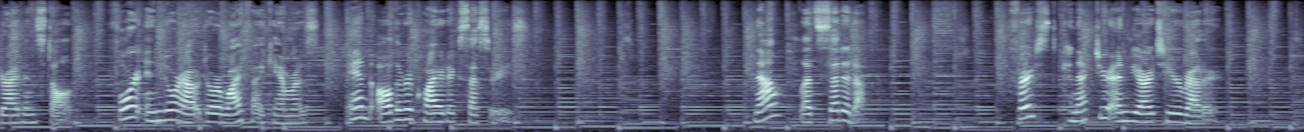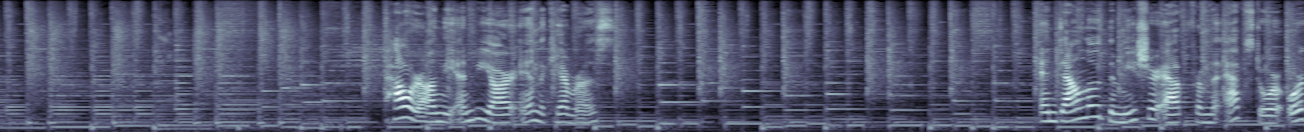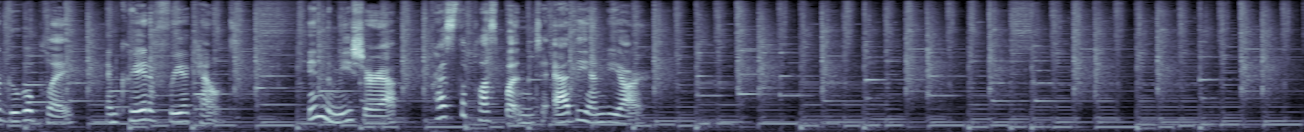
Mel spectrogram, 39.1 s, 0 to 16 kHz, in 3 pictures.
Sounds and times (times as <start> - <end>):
Speech: 0.0 - 5.2, 7.5 - 8.8, 10.2 - 12.2, 16.9 - 19.2, 23.4 - 28.4, 29.2 - 32.6
Music: 0.0 - 39.1.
